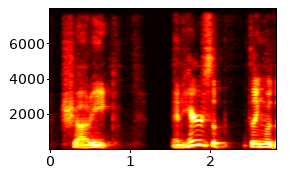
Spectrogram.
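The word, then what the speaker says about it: Zharick: i c k so you look at that and go oh zarik no it's as in it's sharik shik sharik actually it's not with the r the r is like a soft d sharik and here's the thing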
